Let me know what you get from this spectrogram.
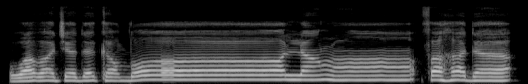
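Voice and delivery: connected, melodic Quran chant with long madds; hadr recitation. Shown as a demonstration. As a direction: sing the verses through in flowing recitation. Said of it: "Haider में देख लेते हैं". (हदर में रवाँ, सुरीली तिलावत)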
